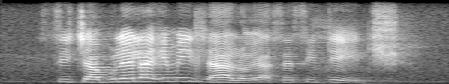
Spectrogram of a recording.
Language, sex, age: Swati, female, 22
